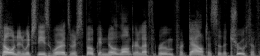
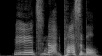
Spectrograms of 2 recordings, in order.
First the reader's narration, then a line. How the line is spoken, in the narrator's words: exclaimed Trumeau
